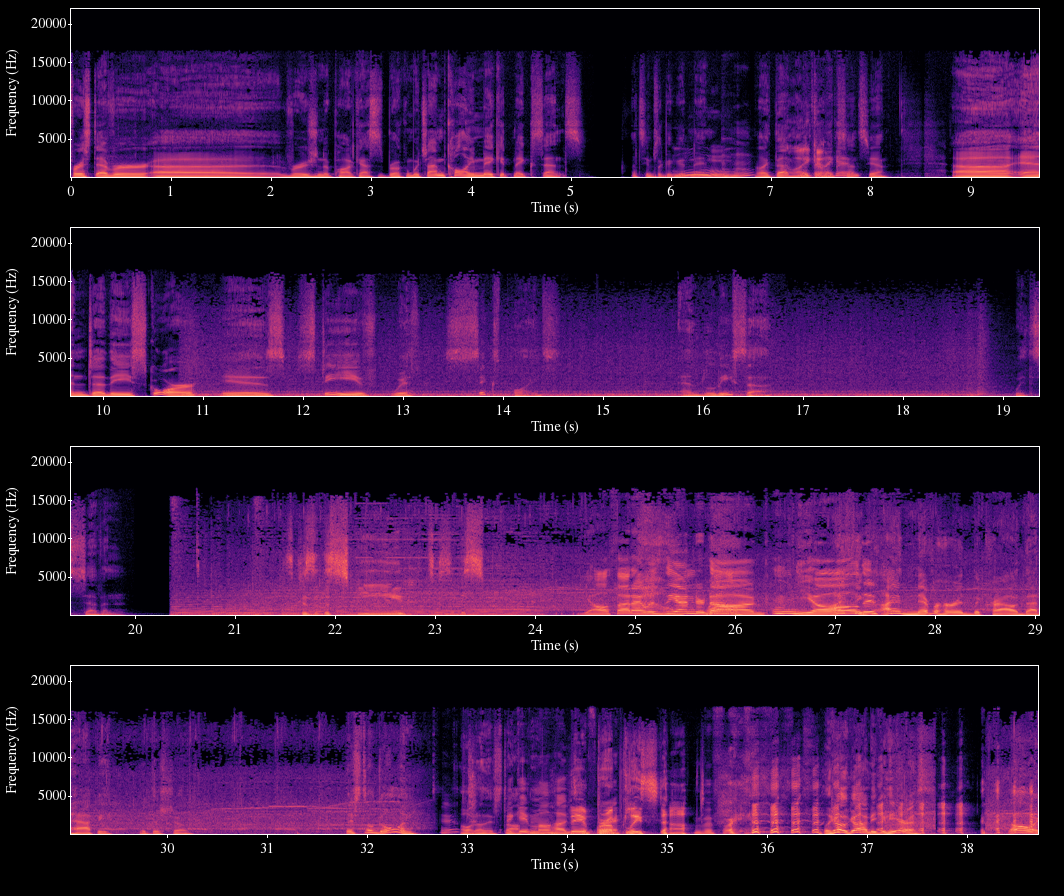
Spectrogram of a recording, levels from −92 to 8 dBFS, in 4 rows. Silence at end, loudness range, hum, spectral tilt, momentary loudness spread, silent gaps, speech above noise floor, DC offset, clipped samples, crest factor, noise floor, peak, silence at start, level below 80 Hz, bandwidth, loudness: 0 s; 13 LU; none; -4.5 dB/octave; 20 LU; 5.29-5.49 s; 24 dB; under 0.1%; under 0.1%; 20 dB; -44 dBFS; -2 dBFS; 0 s; -44 dBFS; 17 kHz; -21 LUFS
